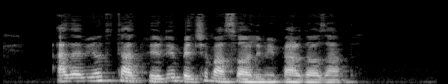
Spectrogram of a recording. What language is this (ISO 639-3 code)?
fas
